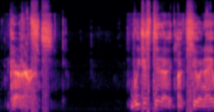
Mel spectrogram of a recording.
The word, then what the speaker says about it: Peretz: This is a running debate that I actually have with Marty Peretz, although I'm now told it's pronounced Peretz.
